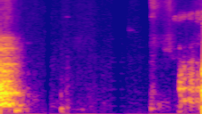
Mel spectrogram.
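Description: A brief voice fragment at the very start, the tail of a spoken word over the video call, then silence.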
